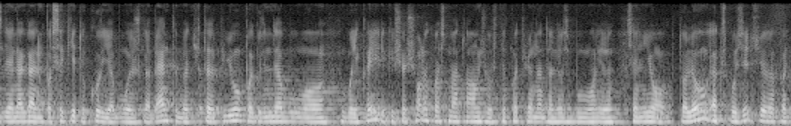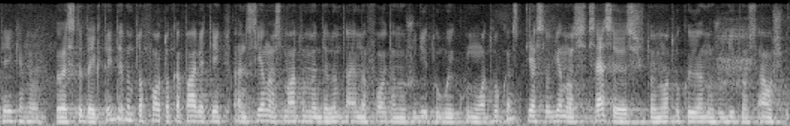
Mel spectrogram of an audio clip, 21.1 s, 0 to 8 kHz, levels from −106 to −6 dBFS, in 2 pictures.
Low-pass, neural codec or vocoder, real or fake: 7.2 kHz; none; real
